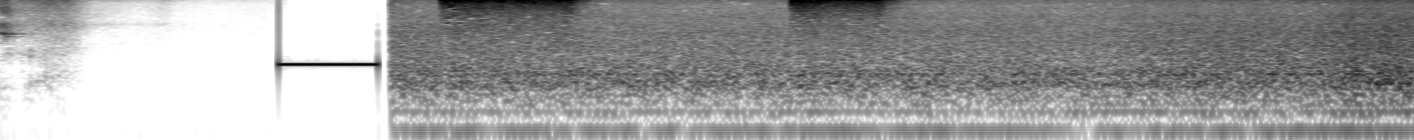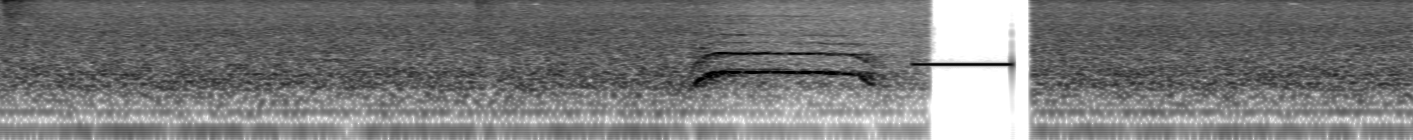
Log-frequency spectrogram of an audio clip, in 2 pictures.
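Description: A short one-pitch censor bleep, then a spray booth's ventilation running loud and steady with a low hum. Two short high hisses of air from a gravity-feed spray gun come early on. A second bleep follows near the end.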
